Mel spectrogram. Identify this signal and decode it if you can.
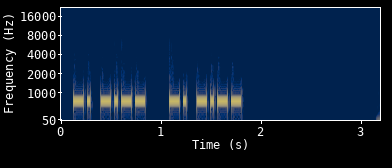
Morse code, heard as a keyed tone, about 36 wpm, 700 Hz. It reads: NY NY
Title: Practice QSO - Exchange 1 - Beginning - 35wpm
